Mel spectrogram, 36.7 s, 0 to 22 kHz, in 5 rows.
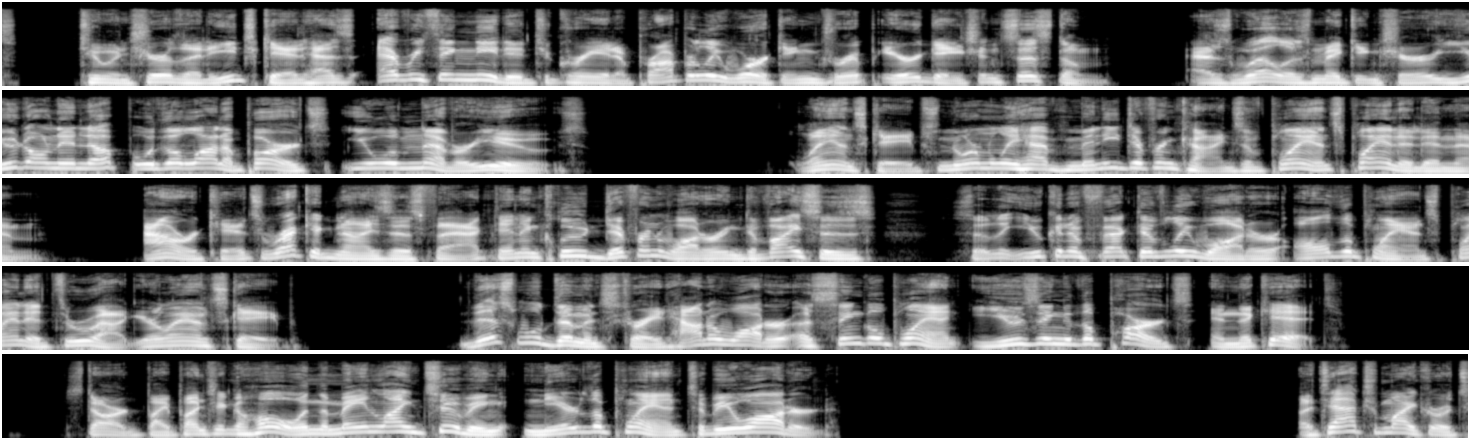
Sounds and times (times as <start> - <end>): Speech: 0.0 - 10.3, 11.3 - 23.5, 24.3 - 28.8, 29.7 - 33.6, 35.8 - 36.6.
